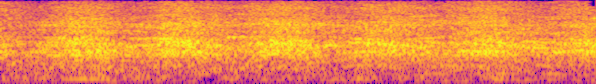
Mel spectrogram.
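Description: A large crowd roars and cheers wildly, a dense, loud, sustained wall of voices that stays steady for the full three seconds with no clear individual words.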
